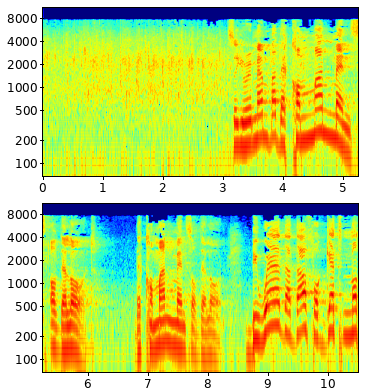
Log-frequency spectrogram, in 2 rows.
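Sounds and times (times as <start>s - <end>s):
audience clapping: 0.0s - 3.5s
speech: 3.1s - 6.2s, 6.8s - 10.5s.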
